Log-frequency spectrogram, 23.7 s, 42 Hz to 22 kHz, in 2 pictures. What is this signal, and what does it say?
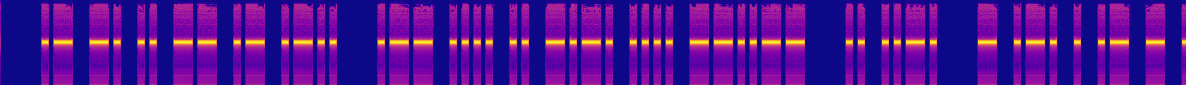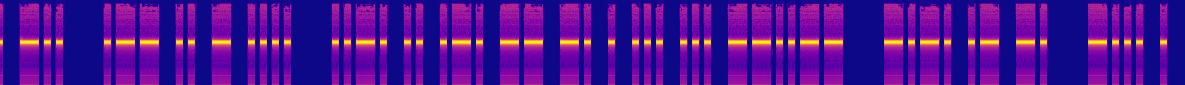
Morse code, heard as a keyed tone, about 20 wpm, 1000 Hz. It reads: ANIMAL WHICH, IF TREATED WITH FIRMNESS, CAN BE
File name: qotdfiles / 20wpm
